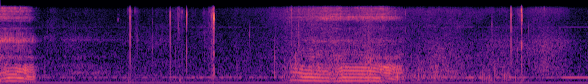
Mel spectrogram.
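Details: Dev snoring in sleep: two drawn-out, nasal, whistling snores with a few faint clicks between them.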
